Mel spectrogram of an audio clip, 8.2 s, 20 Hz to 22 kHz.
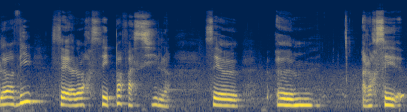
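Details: French-speaking woman with aphasia after a stroke in 2010; comprehension is intact, but words and sounds escape her and sometimes get jumbled; aphasia.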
